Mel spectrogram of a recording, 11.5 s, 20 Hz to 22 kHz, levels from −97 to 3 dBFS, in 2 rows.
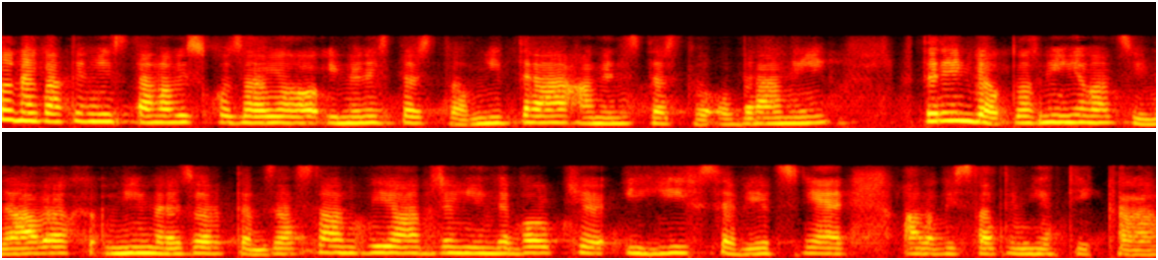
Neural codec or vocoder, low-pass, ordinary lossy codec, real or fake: codec, 16 kHz, 1 kbps, FreqCodec, smaller model; 7.2 kHz; AAC, 48 kbps; fake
